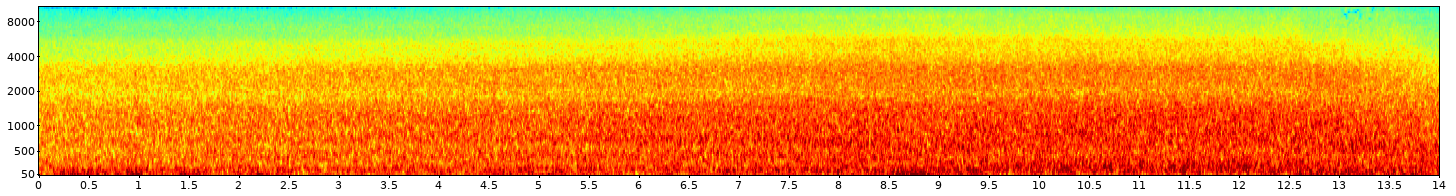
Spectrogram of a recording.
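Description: Fast mountain stream rushing over rocks in white water, a steady hiss that grows a little louder partway through.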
